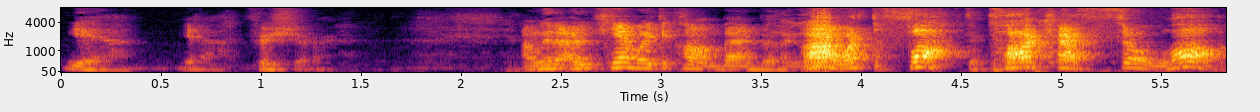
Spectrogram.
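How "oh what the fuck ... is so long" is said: very loud, high dad-style voice outburst. Imitating a father's reaction to a long podcast: imitating dad's voice. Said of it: "that's the kind of voice my dad gives".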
